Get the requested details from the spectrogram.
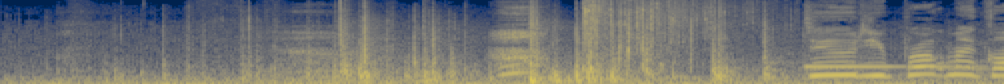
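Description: A glass object falls and shatters.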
